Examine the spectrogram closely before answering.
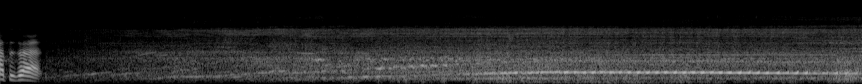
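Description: Wind rushes past.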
